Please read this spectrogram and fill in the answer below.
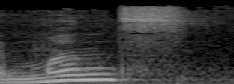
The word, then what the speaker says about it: months: Простий шлях, який абсолютно зробить вашу вимову цих слів близькою до нативної, це просто забити на всі «the», «с» і говорити «months» і «close».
